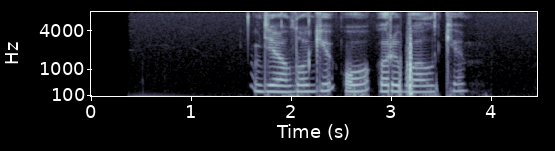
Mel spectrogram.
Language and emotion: Russian, neutral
